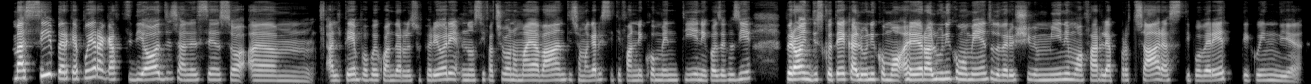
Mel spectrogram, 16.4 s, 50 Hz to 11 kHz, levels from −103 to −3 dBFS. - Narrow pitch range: Yes, narrow, 2.2 semitones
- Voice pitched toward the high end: Yes, high, 215 Hz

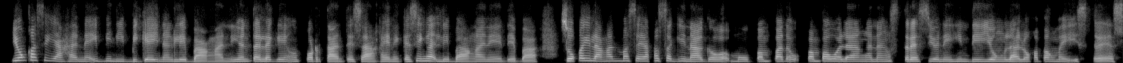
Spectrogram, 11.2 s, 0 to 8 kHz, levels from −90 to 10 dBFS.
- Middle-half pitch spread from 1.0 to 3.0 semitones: Yes, average, 2.7 semitones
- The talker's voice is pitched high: Yes, high, 245 Hz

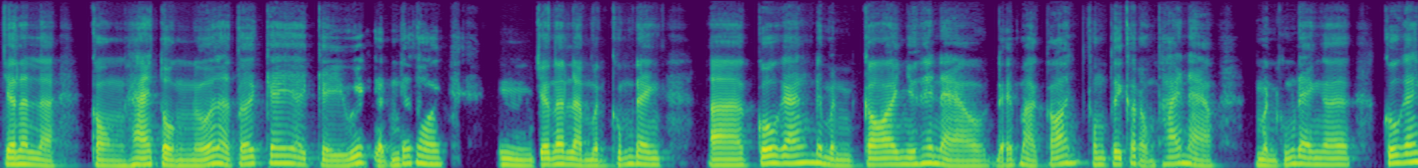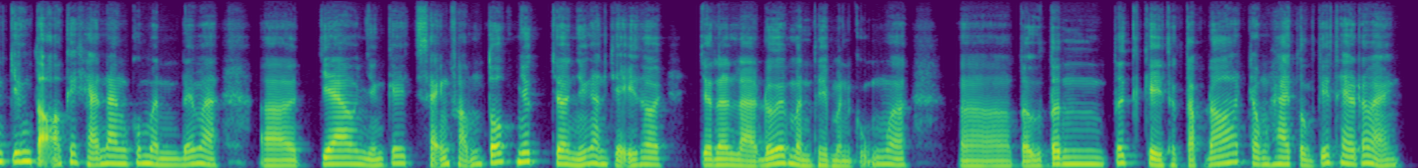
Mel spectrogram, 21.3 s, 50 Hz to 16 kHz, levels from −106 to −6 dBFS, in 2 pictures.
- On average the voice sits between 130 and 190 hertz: Yes, low, 135 Hz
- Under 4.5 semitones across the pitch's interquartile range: Yes, average, 4.0 semitones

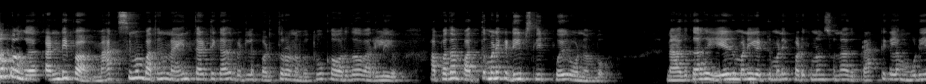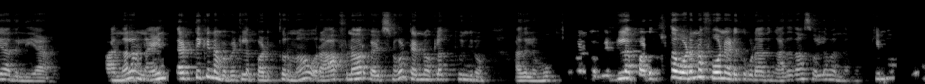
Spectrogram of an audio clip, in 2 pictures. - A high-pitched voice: Yes, high, 230 Hz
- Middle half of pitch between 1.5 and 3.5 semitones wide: No, average, 3.9 semitones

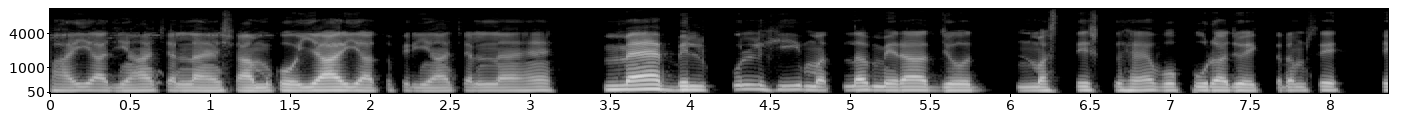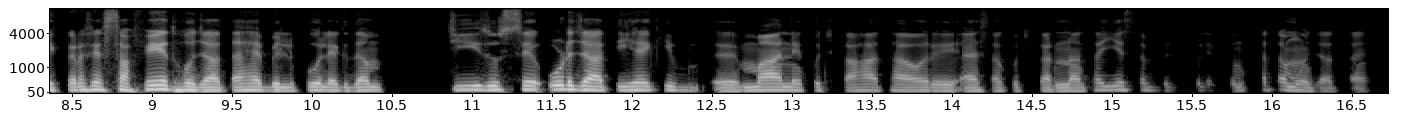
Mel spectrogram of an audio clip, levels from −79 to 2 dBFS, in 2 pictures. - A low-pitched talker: Yes, low, 125 Hz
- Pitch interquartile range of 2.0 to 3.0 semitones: Yes, narrow, 2.4 semitones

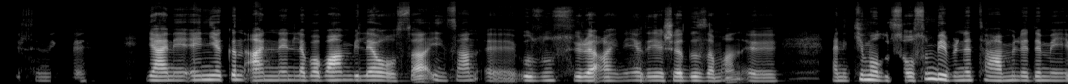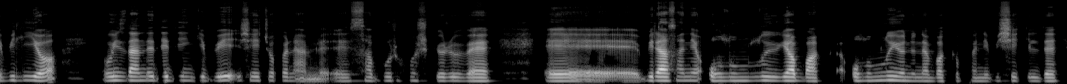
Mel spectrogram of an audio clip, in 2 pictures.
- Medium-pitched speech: Yes, medium, 180 Hz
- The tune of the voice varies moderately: No, narrow, 1.9 semitones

